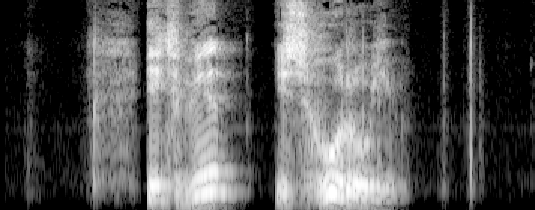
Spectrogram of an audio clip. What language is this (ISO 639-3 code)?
kab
